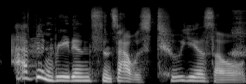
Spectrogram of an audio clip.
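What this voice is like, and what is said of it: Subtle, calm imitation of another's voice. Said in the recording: “do your best Cat Williams impression? ... I'll do a Cat Williams. ... That was so subtle. ... his kind of calm demeanor”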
